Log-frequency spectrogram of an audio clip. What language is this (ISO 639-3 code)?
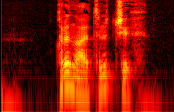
kab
